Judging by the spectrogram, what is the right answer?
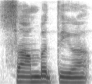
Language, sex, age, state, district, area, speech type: Malayalam, male, 60+, Kerala, Palakkad, rural, spontaneous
